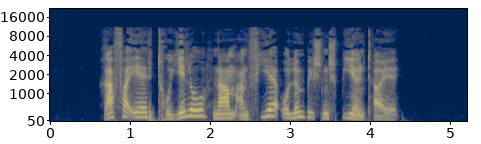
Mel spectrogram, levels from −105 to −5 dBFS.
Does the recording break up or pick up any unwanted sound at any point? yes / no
no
